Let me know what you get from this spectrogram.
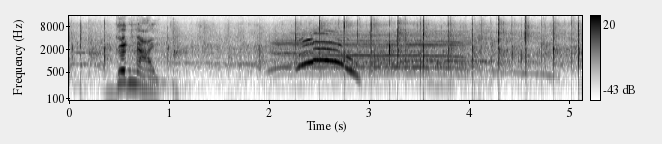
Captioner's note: applause, cheering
